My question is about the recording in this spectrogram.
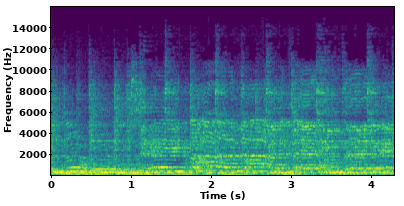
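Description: Live church worship band music: a male lead singer with backing vocals over the band's accompaniment.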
